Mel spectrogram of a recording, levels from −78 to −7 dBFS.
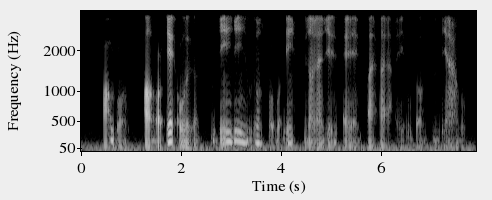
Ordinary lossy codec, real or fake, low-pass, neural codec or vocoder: none; fake; 3.6 kHz; autoencoder, 22.05 kHz, a latent of 192 numbers a frame, VITS, trained on many speakers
